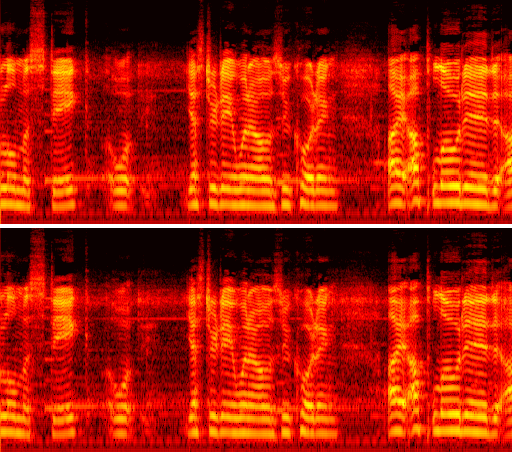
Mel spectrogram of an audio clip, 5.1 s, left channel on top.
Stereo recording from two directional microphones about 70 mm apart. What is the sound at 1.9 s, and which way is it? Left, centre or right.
Speech, left.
